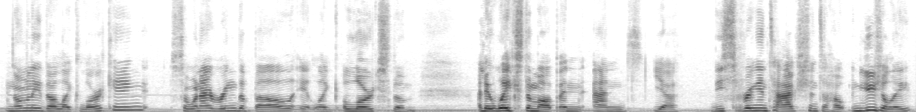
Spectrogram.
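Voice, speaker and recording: A woman's voice: fairly high pitch, a bit bright. A woman chatting casually on a livestream as a variety streamer, with a cute, bubbly, apologetic anime-streamer manner. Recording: music behind the voice. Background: music.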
